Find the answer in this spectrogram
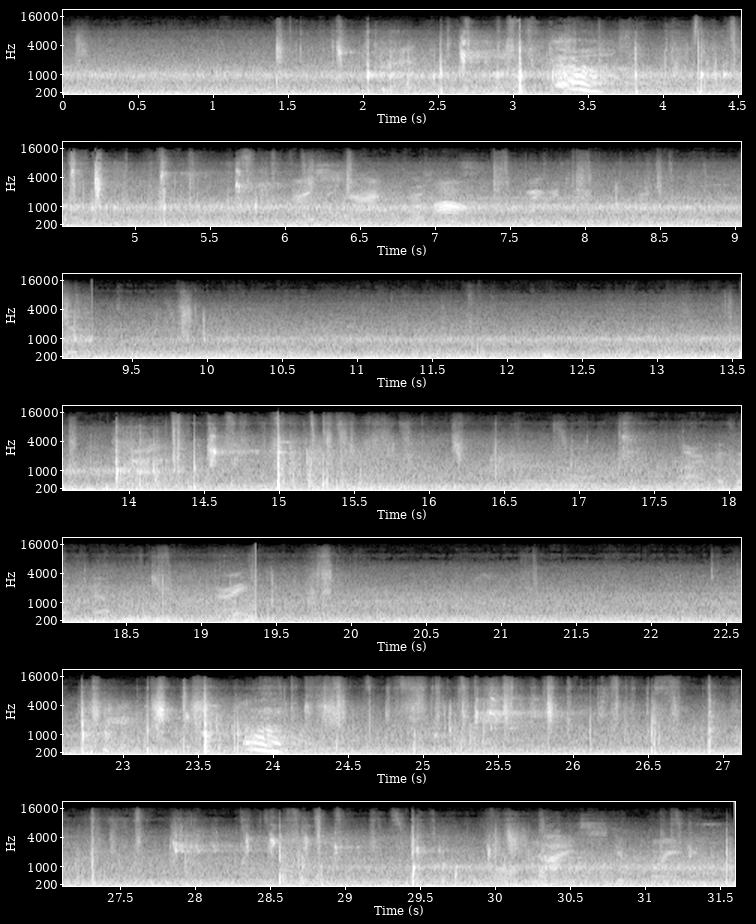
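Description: Tennis balls struck by racquets during doubles points, heard as a run of sharp pops coming in clusters, with an occasional short shouted word. A faint steady high tone runs underneath most of the time.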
